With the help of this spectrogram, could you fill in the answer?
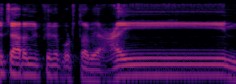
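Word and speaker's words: عين: আইন হচ্ছে চার আলিফ টেনে পড়তে হবে, আইন। গলা চেপে পাতলা আওয়াজে পড়তে হবে, অর্থাৎ কণ্ঠনালীর মধ্যখান চেপে পড়তে হবে, আইন। কণ্ঠনালী চেপে, আইন।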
